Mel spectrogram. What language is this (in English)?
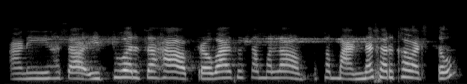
Marathi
